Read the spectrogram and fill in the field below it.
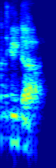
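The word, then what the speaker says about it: θ: Unknown angle को generally थीटा मान लेते हैं। थीटा ये जो लिखा हुआ है इसको हम बोलते हैं THETA, ये इसका प्रोनाउंसिएशन है थीटा, थीटा बोलते हैं इसको।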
